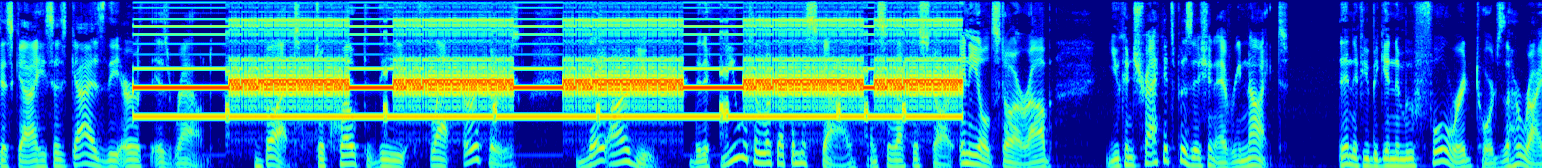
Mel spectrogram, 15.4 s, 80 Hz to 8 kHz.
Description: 300-baud modem data (V.21 tones), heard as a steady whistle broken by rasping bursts, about 300 baud, 200 Hz shift, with speech in English.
